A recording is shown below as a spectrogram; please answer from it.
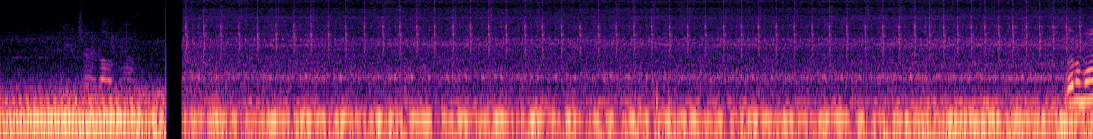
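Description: A worn Ford Mustang engine running and given gas: a loud, steady rumbling drone with a knocking edge fills the whole clip, briefly cutting out once near the start, while people talk over it.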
